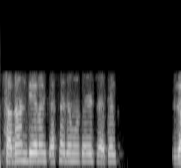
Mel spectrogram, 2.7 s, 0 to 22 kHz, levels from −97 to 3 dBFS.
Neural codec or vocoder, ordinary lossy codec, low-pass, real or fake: none; none; 3.6 kHz; real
